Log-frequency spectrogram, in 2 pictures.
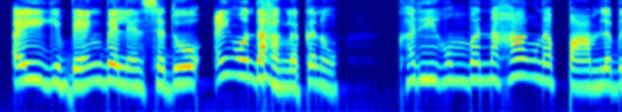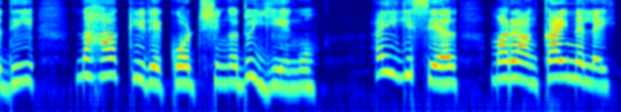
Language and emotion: Manipuri, angry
